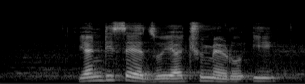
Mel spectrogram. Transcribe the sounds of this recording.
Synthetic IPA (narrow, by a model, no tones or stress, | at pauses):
jandisɛd͡zɔjat͡ʃʰumɛɺɔʔi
